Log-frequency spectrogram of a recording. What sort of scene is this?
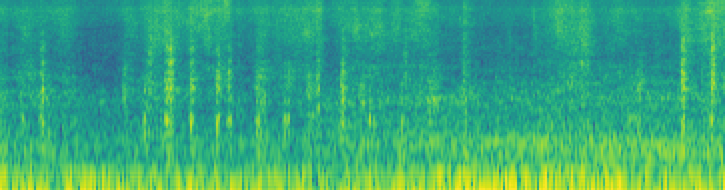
car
